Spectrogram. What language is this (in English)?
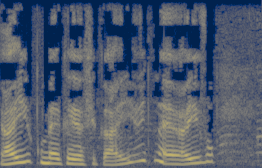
Portuguese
